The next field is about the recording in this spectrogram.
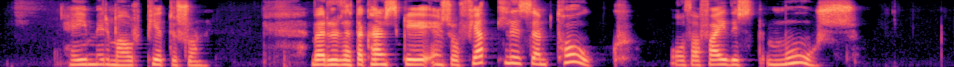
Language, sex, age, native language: Icelandic, female, 50-59, Icelandic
